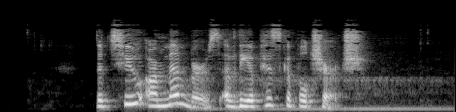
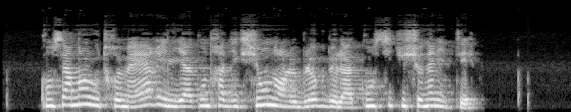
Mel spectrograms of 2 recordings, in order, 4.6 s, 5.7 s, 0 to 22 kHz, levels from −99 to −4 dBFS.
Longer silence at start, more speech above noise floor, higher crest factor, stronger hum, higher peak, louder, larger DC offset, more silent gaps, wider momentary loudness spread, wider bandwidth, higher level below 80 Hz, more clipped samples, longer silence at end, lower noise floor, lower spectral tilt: first, 0.95 s vs 0.4 s; first, 56 dB vs 33 dB; about the same, 16 dB vs 12 dB; neither; second, -6 dBFS vs -2 dBFS; second, -21 LUFS vs -12 LUFS; neither; neither; first, 8 LU vs 5 LU; first, 9.2 kHz vs 7.6 kHz; second, -70 dBFS vs -52 dBFS; neither; second, 0.5 s vs 0.95 s; first, -77 dBFS vs -45 dBFS; about the same, -4.5 dB/octave vs -5 dB/octave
